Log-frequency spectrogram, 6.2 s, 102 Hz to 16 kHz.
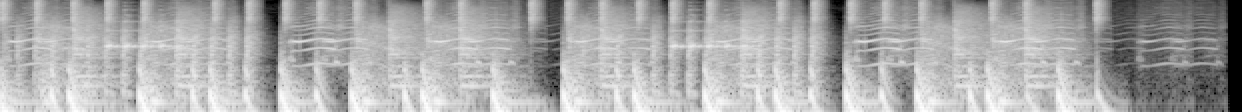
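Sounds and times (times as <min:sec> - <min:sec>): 
techno drum loop: 0:00.0 - 0:05.7.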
